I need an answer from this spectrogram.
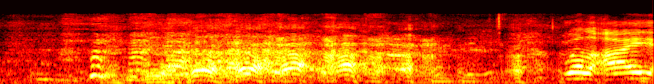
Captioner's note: laughter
